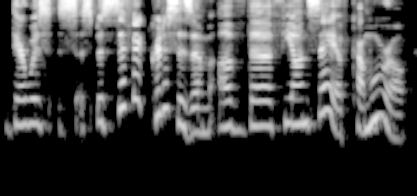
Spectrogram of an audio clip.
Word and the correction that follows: Komuro: Am I saying that incorrectly? Is it Kamuro or Kamuro? – Komuro. – Komuro. Thank you.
